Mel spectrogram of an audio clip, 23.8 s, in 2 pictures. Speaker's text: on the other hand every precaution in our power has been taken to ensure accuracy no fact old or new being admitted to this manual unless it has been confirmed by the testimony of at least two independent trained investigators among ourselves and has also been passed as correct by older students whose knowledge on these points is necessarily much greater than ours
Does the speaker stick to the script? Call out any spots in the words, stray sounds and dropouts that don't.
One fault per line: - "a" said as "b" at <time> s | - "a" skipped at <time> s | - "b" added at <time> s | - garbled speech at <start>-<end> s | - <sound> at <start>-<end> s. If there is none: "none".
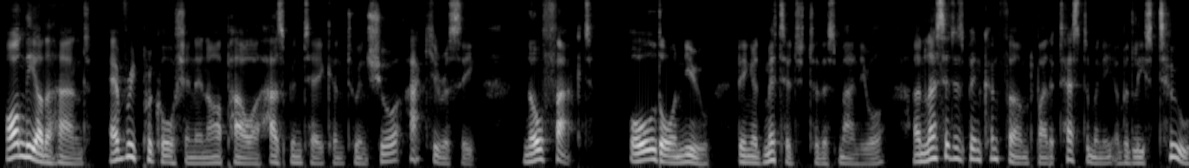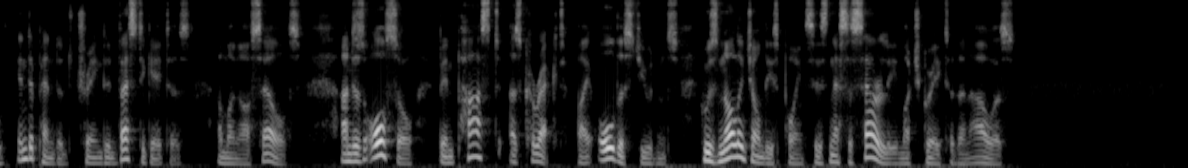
none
